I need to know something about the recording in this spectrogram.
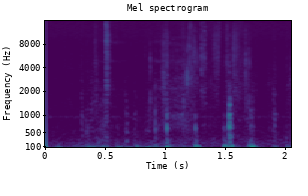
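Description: A knife cuts through a block of cheese on a wooden board.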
